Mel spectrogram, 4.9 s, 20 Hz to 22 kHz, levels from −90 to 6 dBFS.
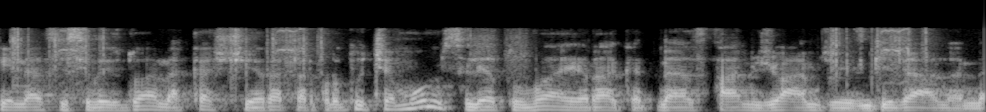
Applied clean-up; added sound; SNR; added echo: none; Camera; 14 dB; none.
